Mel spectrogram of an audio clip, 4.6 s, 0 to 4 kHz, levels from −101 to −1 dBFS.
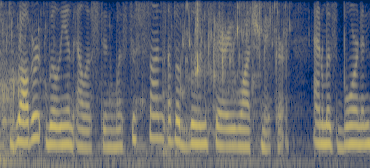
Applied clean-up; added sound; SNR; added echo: none; Bathtub (filling or washing) / Water; 14 dB; none.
